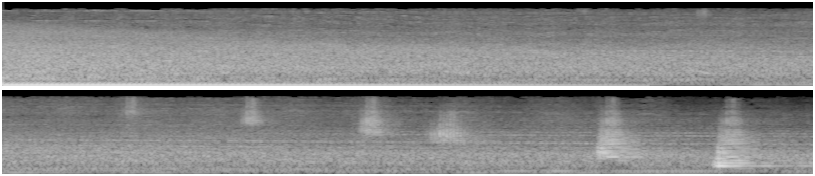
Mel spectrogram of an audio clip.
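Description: Electronic dance track in a breakdown: a noise wash and deep bass fade away over the first few seconds, followed by scattered short sweeping effects. Near the end, three short horn-like stabs lead into the return of the full beat.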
